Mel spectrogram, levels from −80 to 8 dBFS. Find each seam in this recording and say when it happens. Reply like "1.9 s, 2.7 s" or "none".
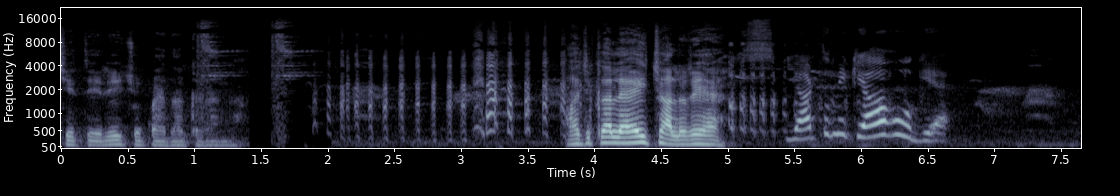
none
